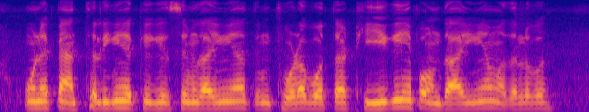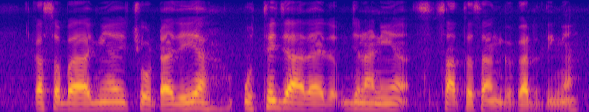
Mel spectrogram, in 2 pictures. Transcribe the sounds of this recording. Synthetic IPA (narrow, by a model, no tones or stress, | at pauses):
ʊnẽːpɛ̃ːnt̪ʰəlɪjãːɪkːiːkɪsəmd̪aːijãːt̪ʰoːɽaːbɔːt̪aːʈʰiːkɡiːãːpãːnd̪aːɪjãːmət̪ləb | kəsəbaːɪjãːt͡ʃʰoːʈaːd͡ʒejaːʊt̪ʰːeːd͡ʒjaːd̪aːd͡ʒənãːnĩːã̰ːsət̪ʰsə̃ŋɡkəɾd̪ɪ̰jã̰ː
